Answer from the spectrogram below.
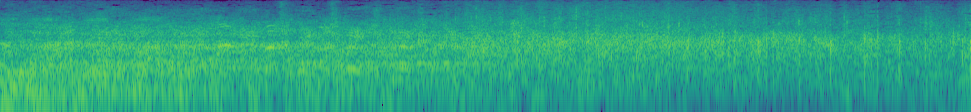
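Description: A loud, steady burst of audience applause for a player's interruption during a panel game round on the art of flower arranging, dense clapping lasting the full five seconds, with a few faint laughs mixed in and no voices speaking over it.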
